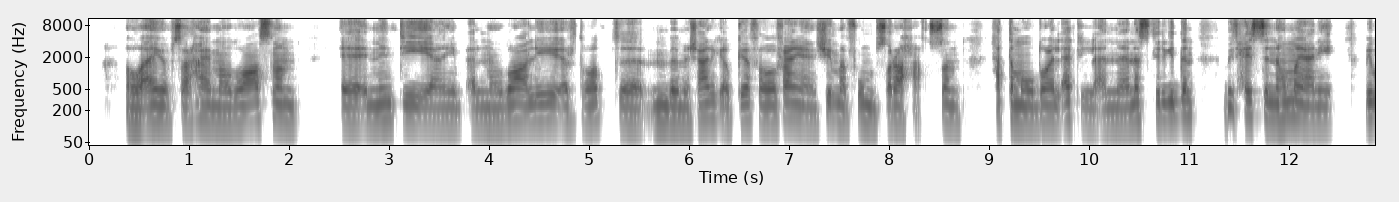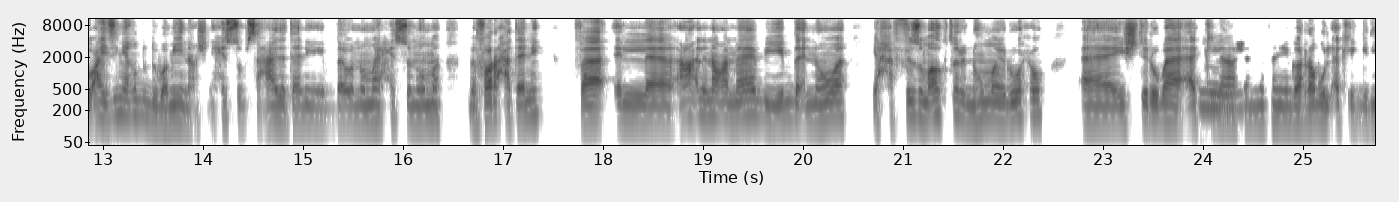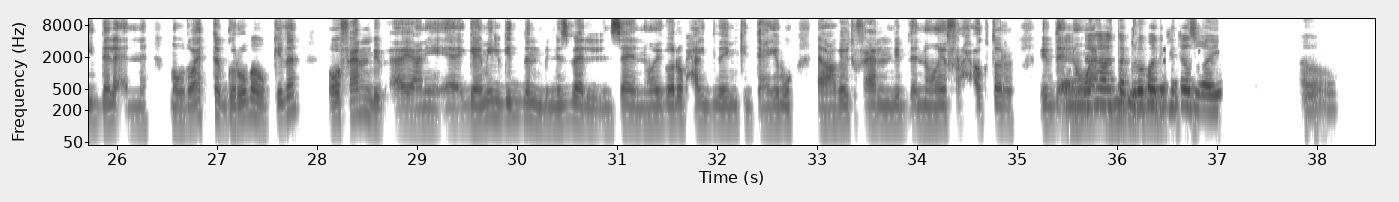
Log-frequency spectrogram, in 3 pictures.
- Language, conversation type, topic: Arabic, advice, إزاي مشاعري بتأثر على قراراتي المالية؟
- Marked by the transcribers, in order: in English: "مودُه"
